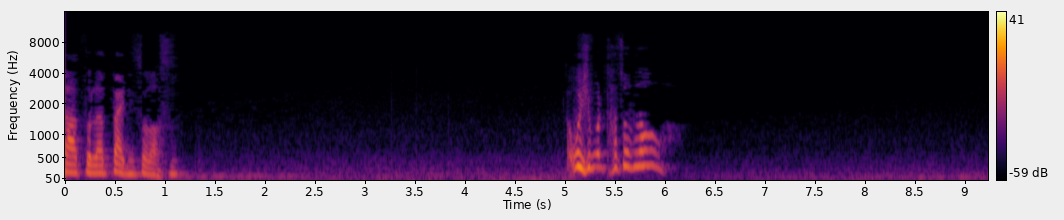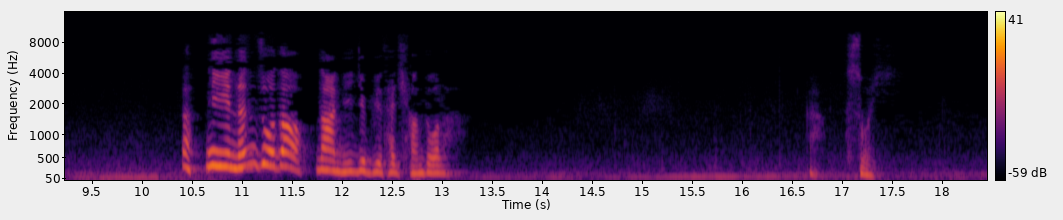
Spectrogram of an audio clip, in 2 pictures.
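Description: An elderly man speaks calmly and warmly, close to a microphone, in short phrases with pauses.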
